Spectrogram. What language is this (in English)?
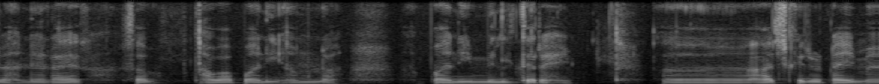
Korwa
